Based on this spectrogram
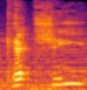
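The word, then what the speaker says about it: Kashchey: meet the talking cat will he pronounced his name catchy or Kate Sid does everyone pronounce it Kate sit but the mythological figure that the robot cat is based on is called catchy just like you know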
